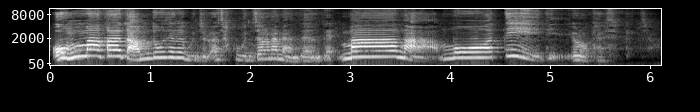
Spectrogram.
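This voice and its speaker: Woman language teacher, live online class, animated pitch, bright clear tone, laughs often and drills sounds out loud. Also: rapid-fire. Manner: lively, demonstrates sounds loudly with exaggerated tones; laughs often, talks directly to viewers. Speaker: Chinese teacher. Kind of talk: live online pronunciation lesson.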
